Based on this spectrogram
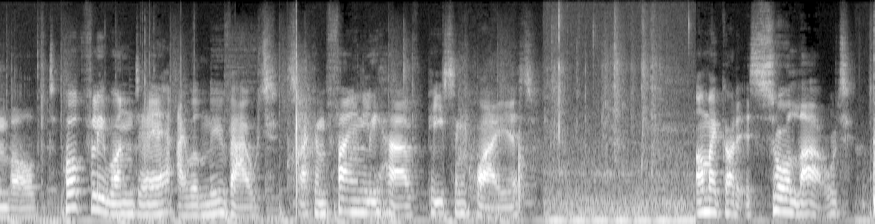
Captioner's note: rumbling Noises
